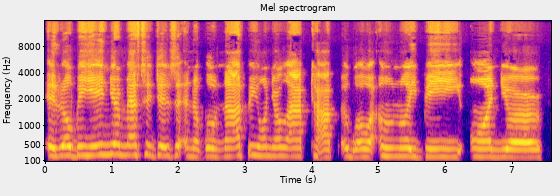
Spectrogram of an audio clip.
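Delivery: normal talking voice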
